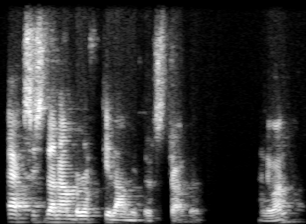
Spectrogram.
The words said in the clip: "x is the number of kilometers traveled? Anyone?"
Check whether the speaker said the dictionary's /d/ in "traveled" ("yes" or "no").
no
